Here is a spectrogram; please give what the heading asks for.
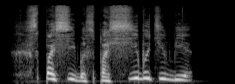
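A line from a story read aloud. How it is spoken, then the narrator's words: Girl gabbling, sobbing between kisses. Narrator (Russian): зачастила девушка, перемежая всхлипывание с жаркими поцелуями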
